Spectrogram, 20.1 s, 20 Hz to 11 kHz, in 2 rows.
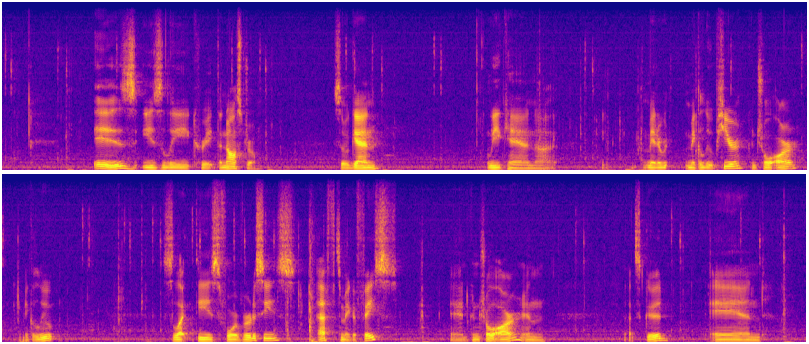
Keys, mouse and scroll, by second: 1.4 g, 3.9 g, 5.4 g, 8.4 ctrl+r, 10.9 g, 14.5 f, 15.7 ctrl+r.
